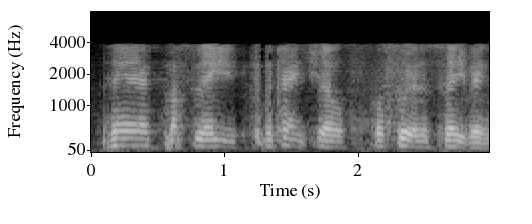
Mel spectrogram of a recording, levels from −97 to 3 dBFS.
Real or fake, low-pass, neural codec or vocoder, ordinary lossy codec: fake; 7.2 kHz; codec, 16 kHz in and 24 kHz out, 0.6 kbps, FireRedTTS-2 codec; AAC, 16 kbps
